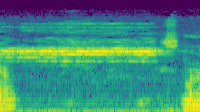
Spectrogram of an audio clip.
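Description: A loud, steady high-pitched electronic tone, held for about a second and a half and then cutting off.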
